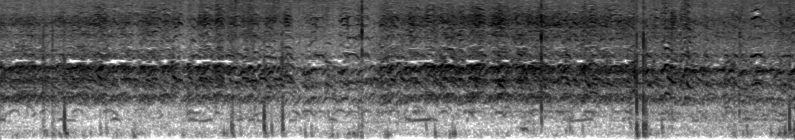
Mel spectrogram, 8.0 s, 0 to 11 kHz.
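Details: Flock of geese returning home to Fern Ridge, March 4, 2012, recorded on a quiet walk: a constant wall of overlapping honking from many birds, with scattered nearer, clearer calls and soft clicks over eight seconds.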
